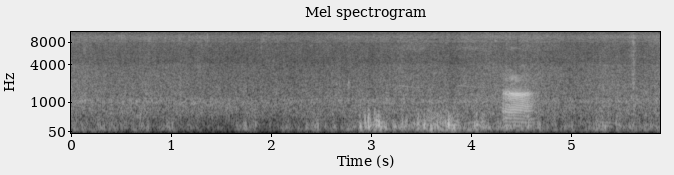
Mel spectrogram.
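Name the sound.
wind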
